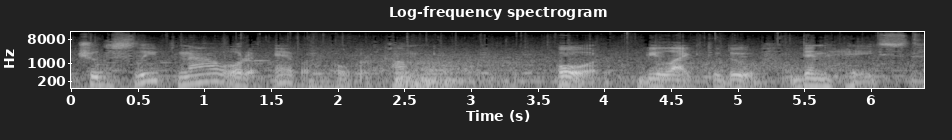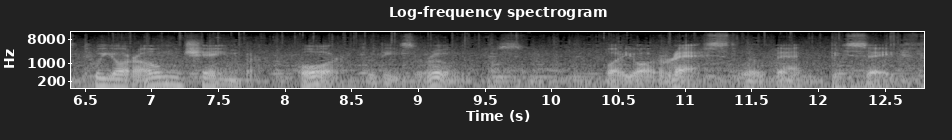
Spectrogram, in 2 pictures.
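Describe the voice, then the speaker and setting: An old vampire nobleman played by a male reader speaks with courtly menace in a gothic audiobook. He is slow, deliberate and ominous, swinging widely in pitch over loud background music. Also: animated, creaky. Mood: grave warning. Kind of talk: dramatic audiobook reading. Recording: music behind the voice.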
